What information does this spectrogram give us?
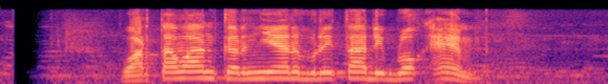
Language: Sundanese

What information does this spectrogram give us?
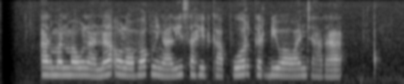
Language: Sundanese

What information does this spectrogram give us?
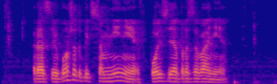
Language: Russian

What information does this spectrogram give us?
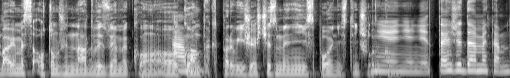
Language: Slovak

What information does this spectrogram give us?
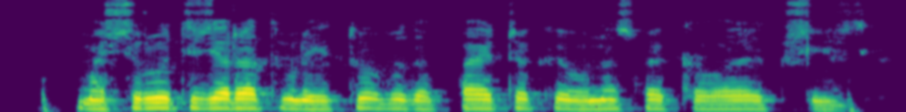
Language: Pashto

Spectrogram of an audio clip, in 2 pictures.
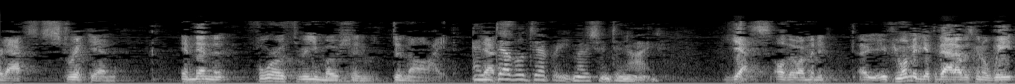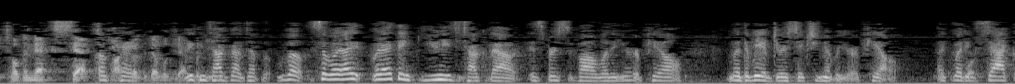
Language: English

